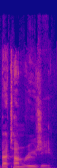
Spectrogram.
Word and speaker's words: Baton Rouge: Yes, they pronounce it Baton Rouge.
